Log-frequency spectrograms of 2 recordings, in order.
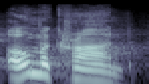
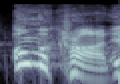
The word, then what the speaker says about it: Omicron: And I'm like, it's not Omicron, it's Omicron, all right? Because there's 2 O's in Greek. There's a short O, like when we say ah, like I'm going to the office, right? And there's long O's, like O, like oh, look, right? All right, look. All right, and so whenever I hear people say Omicron, I'm like, no, it's Omicron.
